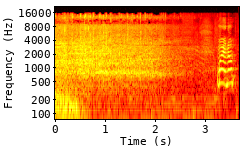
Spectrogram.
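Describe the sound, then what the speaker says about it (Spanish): A studio audience at a Spanish-language television show applauds loudly at first, then the clapping fades out over a few seconds before a voice begins speaking. "Un aplauso para Dana Bustamante, señoras y señores."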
